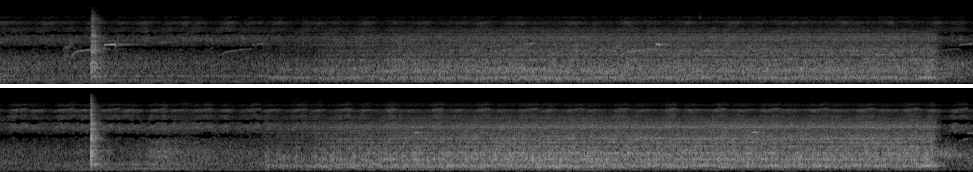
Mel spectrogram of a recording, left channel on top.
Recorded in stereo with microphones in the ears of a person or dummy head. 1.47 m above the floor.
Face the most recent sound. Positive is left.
turn(degrees=-65)  # may be behind; listen again after turning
